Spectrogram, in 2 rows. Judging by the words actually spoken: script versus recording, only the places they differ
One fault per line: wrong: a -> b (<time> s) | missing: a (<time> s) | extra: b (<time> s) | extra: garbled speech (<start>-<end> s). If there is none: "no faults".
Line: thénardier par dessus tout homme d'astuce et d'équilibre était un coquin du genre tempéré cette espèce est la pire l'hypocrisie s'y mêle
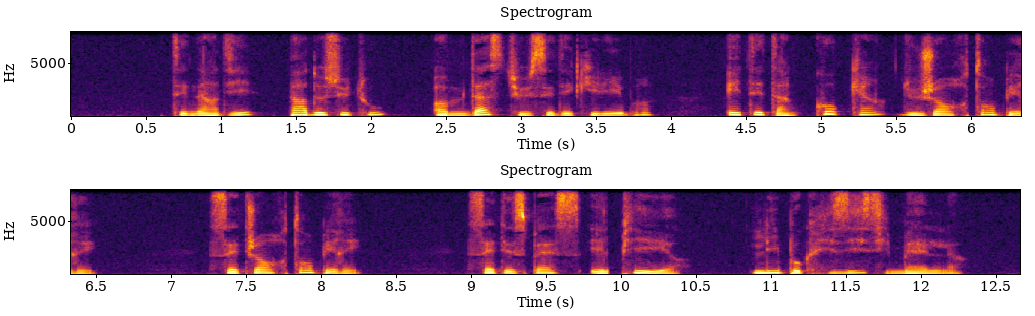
extra: genre tempéré cette (7.5 s)
missing: la (9.9 s)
